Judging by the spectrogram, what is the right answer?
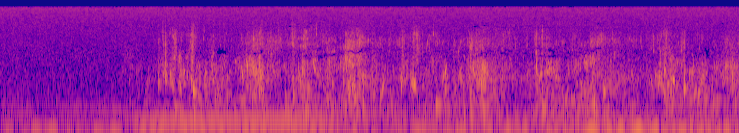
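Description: Canoe paddle working the water: irregular splashes and drips starting about a second and a half in, over a steady low hum.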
